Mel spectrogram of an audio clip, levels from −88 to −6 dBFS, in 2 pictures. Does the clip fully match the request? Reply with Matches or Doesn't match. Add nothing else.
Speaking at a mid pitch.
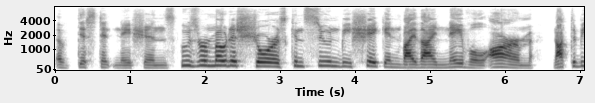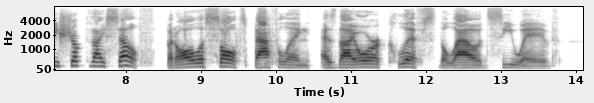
Matches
